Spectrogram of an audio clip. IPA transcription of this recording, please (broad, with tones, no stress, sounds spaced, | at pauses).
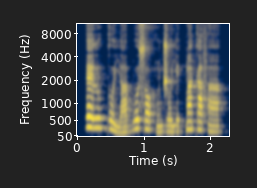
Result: ɛ˦ l u˦ ɡ o˦˨ j a˨˦ b o˦ s ɔ˦˨ h ũ˨˦ d͡ʒ o˧ j e˧ k͡p ã˦ k a˦ f ã˧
